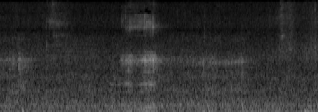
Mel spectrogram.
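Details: Tora, a domestic cat whose nasal stenosis returned after eight comfortable years following treatment, breathing: faint wheezy, whistling rasps near the middle of the clip over a steady low rumbling background, with a couple of softer breaths before and after.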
